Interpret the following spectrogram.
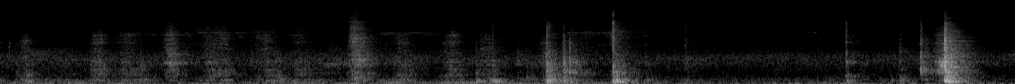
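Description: Scattered knocks and clunks as a JuiceBox 40 EV charger is handled and locked onto its wall-mounting bracket, with a few sharp hits a few seconds in and the loudest clunk near the end.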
